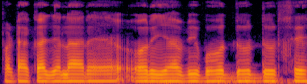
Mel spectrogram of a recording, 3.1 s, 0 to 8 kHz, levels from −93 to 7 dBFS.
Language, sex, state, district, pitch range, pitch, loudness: Hindi, male, Chhattisgarh, Kabirdham, 120-125 Hz, 120 Hz, -18 LUFS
